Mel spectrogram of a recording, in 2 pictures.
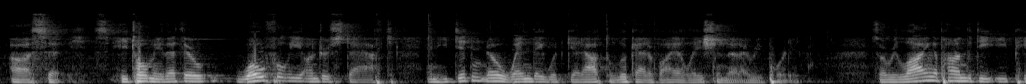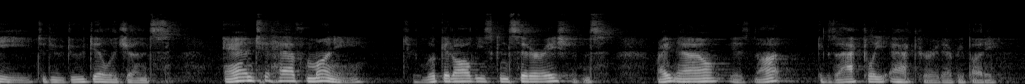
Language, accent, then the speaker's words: English; Belmont, Maine, United States; I wasn't going to speak. I'm from Belmont.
